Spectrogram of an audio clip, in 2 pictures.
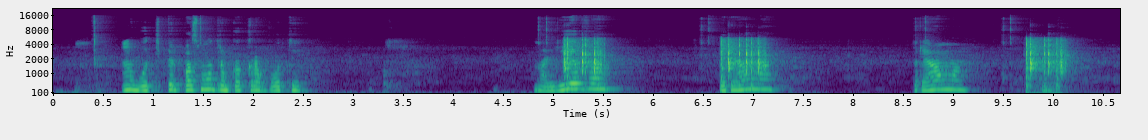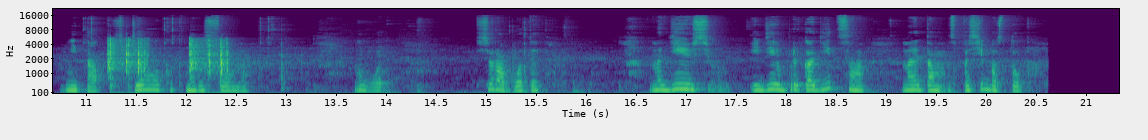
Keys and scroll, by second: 15.1 Escape.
